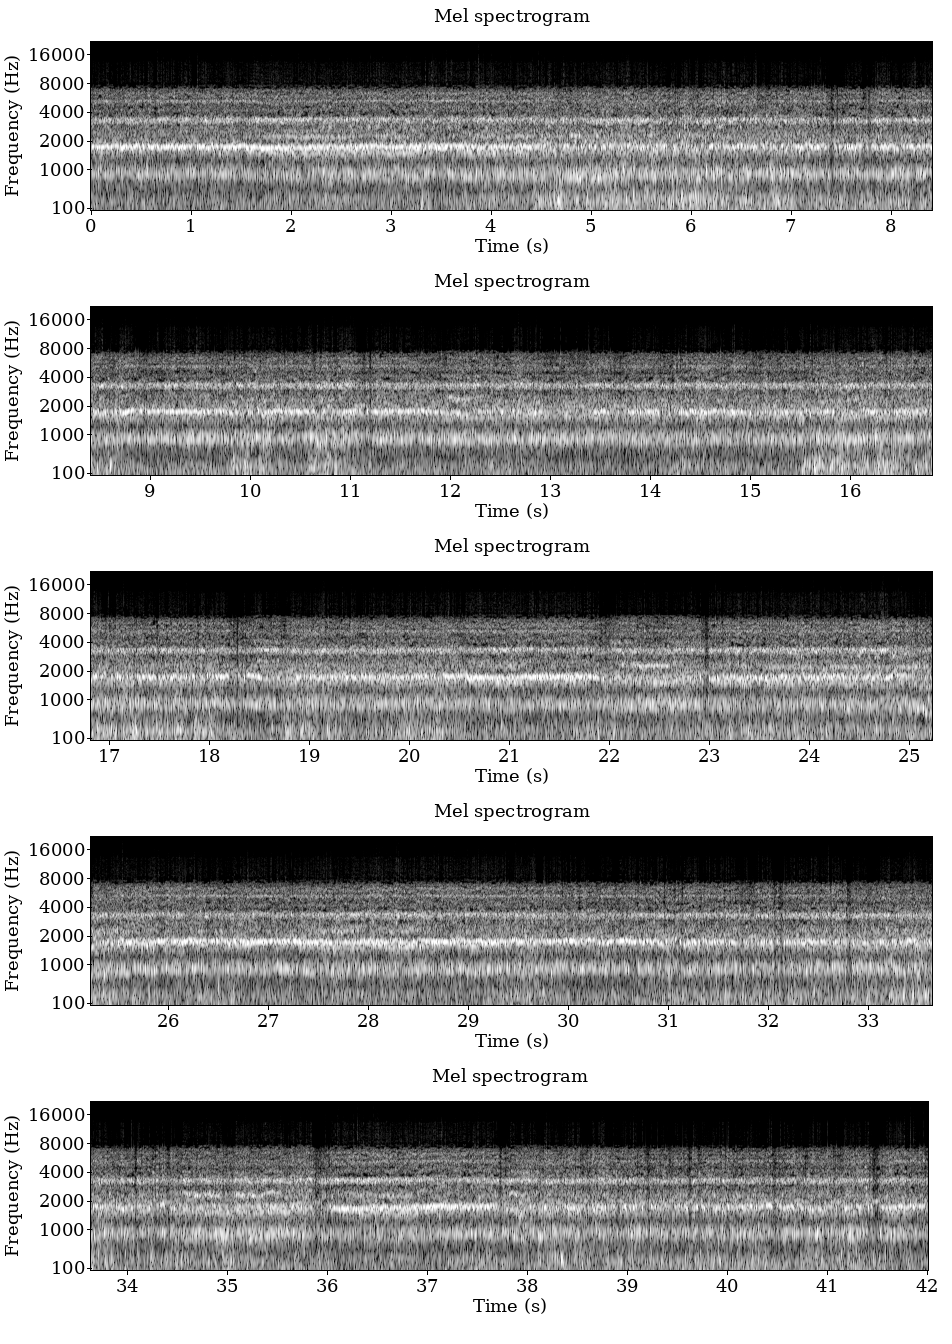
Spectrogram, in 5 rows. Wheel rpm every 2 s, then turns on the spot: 230, 220, 220, 230, 230, 230, 230, 230, 230, 230, 220, 220, 210, 230, 230, 230, 230, 220, 220, 230, 230.
none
